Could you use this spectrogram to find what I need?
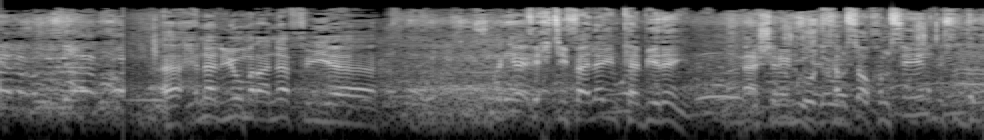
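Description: A middle-aged man speaks with animation close to the microphone.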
